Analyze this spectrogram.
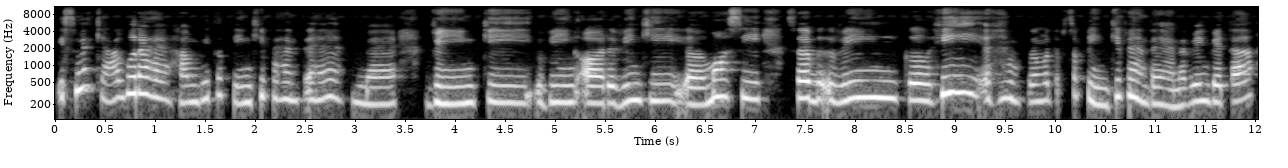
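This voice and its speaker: A woman's voice: on the high side, takes it slowly, mellow. A woman voicing a cheerful mother who talks in a bubbly, giggly way. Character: cheerful mother, laughing and playful.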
